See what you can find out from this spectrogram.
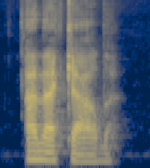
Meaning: cashew
- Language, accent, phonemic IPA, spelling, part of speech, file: French, France, /a.na.kaʁd/, anacarde, noun, LL-Q150 (fra)-anacarde.wav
